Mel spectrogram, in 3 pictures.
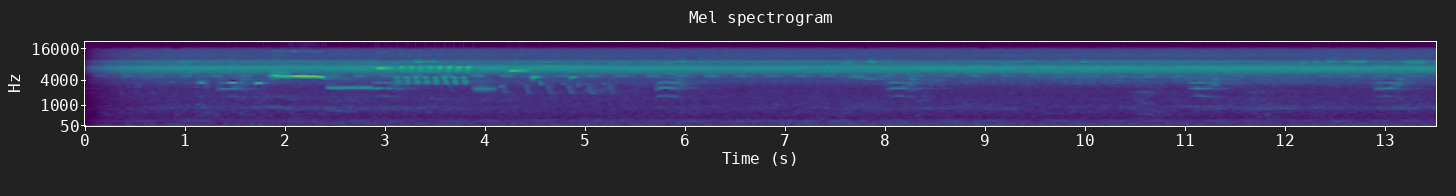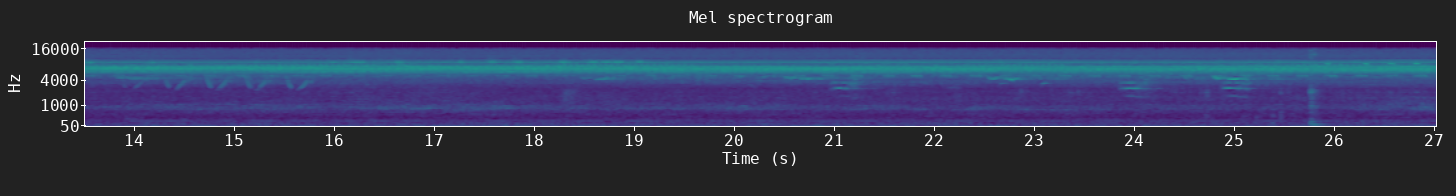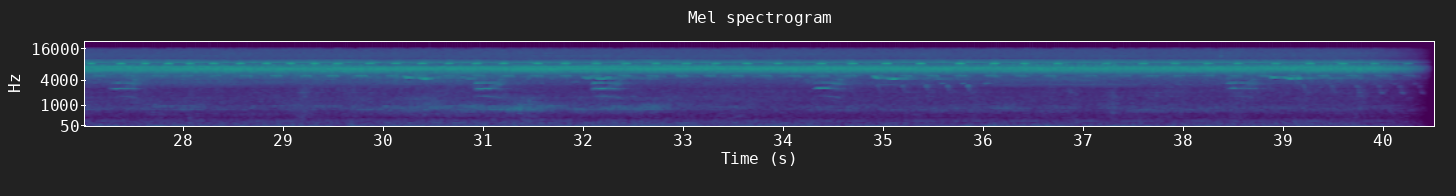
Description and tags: Ambience Farm 02
farm, field-recording, ambience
